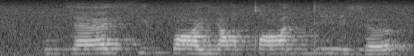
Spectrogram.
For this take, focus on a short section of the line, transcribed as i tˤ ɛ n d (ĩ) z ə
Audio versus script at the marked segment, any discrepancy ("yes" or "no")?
yes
